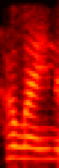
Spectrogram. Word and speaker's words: Helene: It's Helene. It's like Elaine with an H in front of it.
